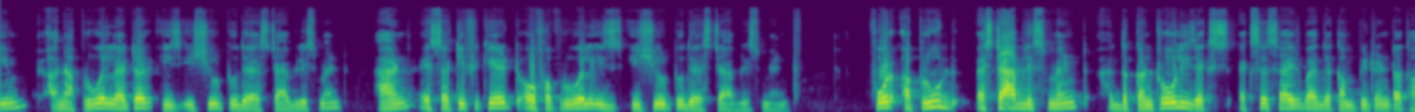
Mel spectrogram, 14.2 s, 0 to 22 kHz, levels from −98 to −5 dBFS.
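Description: No technical faults can be heard, so there is nothing to describe in time order.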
